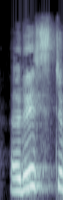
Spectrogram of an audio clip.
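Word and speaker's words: wrist: बोला है नहीं ना क्योंकि डब्लू तो चुप है क्योंकि आर के पहले डब्लू आया है तो आर उसे चुप करवा दिया और खुद सामने ए गया रिस्ट बन गया ठीक है जो रिंकल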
